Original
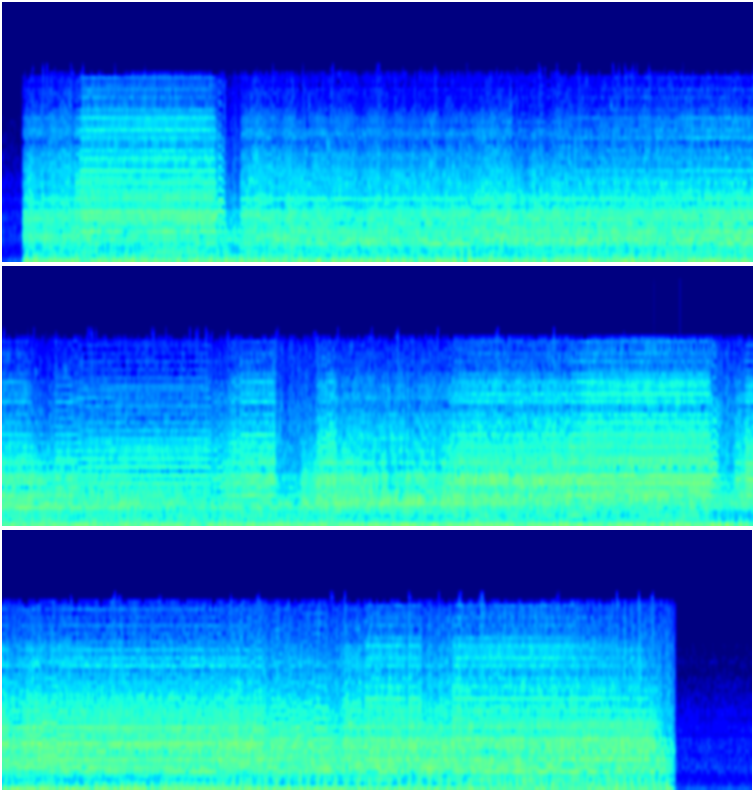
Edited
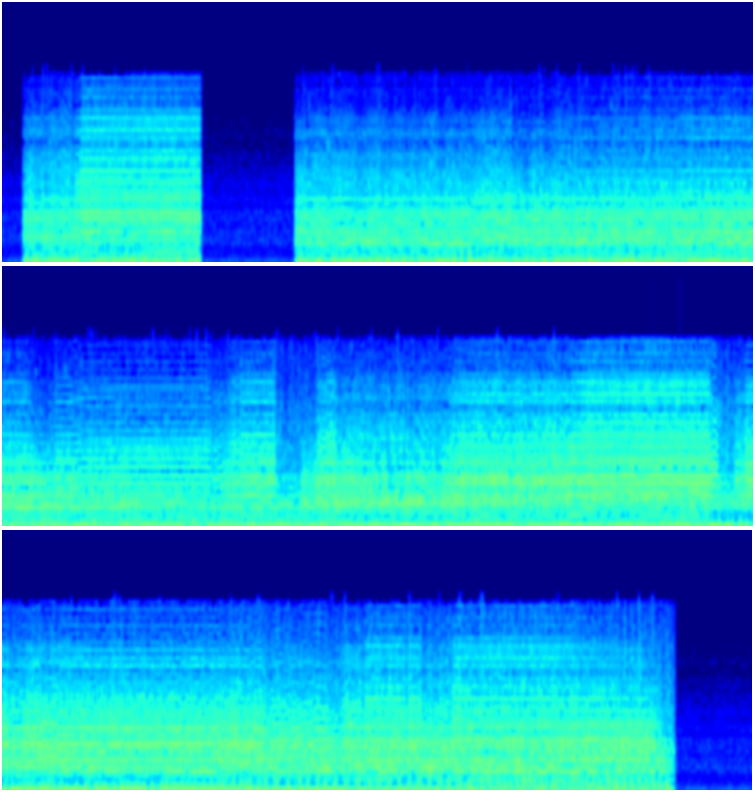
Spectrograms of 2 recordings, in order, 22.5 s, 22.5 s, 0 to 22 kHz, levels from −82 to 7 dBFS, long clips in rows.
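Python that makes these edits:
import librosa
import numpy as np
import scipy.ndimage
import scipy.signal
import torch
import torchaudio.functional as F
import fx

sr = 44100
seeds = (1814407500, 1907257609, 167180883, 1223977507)

y = fx.edit(x, sr, fx.room_tone_fill(start_s=1.98, length_s=0.94), tone=tone)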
